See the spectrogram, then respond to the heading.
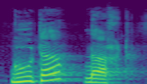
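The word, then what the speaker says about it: Gute Nacht: इसको प्रोनाउंस इस तरह करेंगे। गुटा नाख सिंपली।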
